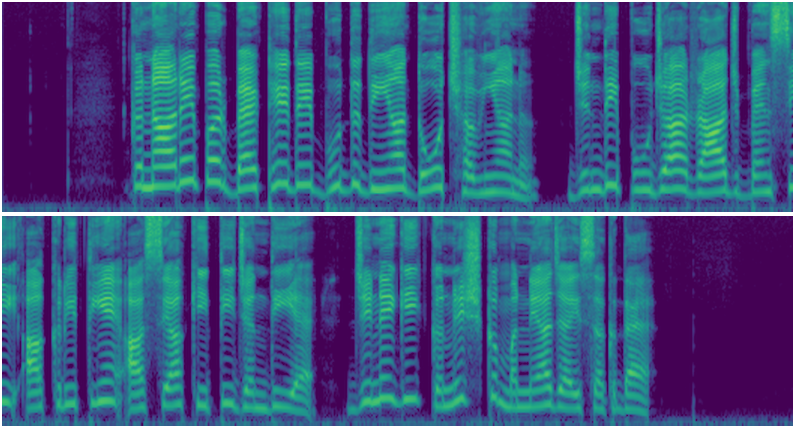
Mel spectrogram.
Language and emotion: Dogri, neutral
